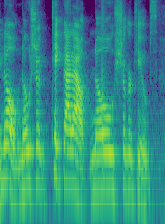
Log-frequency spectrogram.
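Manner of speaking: ordinary delivery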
